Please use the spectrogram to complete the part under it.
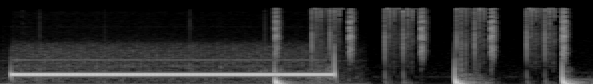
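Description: A telephone dial tone while a number is being dialed: a steady, even hum holds for about two seconds, then breaks off into a few short, sharp clicks and bursts.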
